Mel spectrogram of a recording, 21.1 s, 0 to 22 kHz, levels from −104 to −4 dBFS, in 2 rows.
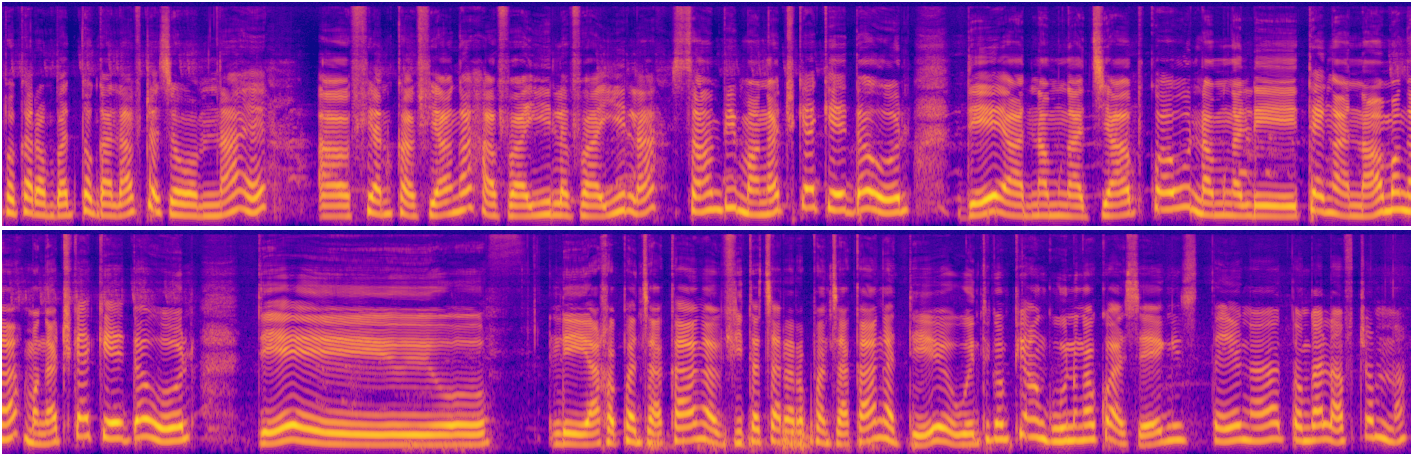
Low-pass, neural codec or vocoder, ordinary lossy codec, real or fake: none; none; none; real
